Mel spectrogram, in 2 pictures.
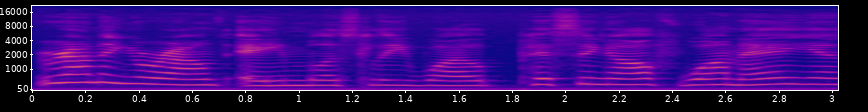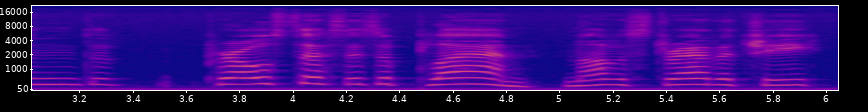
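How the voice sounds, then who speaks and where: A woman's voice: high voice, moderate pace, natural voice. A woman voicing an earnest, determined teenage boy who talks persuasively and politely, in a fan fiction reading. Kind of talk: fan fiction podfic character voice.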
